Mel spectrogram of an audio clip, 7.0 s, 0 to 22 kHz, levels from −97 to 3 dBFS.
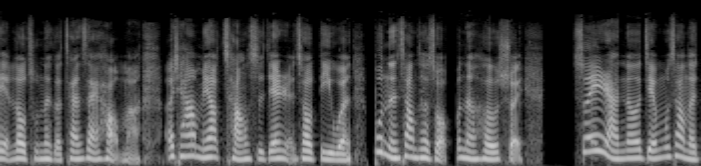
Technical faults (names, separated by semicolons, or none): none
